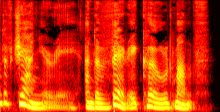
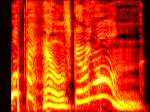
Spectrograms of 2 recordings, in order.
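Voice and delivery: high, sharp outraged question; indignant demand; 12 semitones higher than usual. A narrator's reading. Stuck driver confronting a youth, indignant and sharp. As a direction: demand answers from a stranger. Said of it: "demanded Agatha".

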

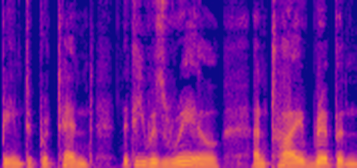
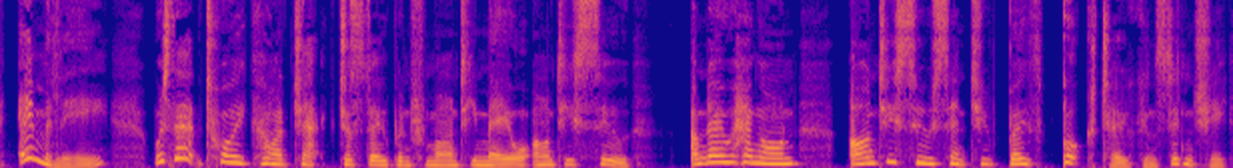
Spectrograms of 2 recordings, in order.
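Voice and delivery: higher, mildly flustered mum checking who gave what; a touch of anxious fretting, pitched up; 7 semitones higher than usual. A narrator's reading. Mum checking the present list with Emily, mildly anxious. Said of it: "She stared at the list anxiously".

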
